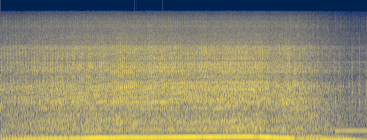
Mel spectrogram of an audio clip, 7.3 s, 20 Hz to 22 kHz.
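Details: Honda S2000 engine ticking/knocking at warm startup: a steady light knock over idle that rises briefly with a rev. It was first thought to be rod knock. On teardown, a failed cylinder 1 oil squirter had warped the cylinder, and the piston was scraped up, causing piston slap.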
